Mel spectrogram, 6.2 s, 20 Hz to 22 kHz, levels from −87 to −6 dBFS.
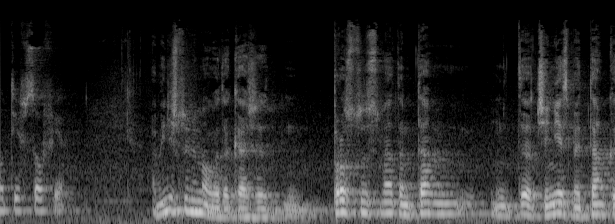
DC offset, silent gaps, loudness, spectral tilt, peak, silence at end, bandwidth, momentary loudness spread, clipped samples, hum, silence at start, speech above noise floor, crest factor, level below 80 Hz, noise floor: under 0.1%; none; -33 LUFS; -5.5 dB/octave; -14 dBFS; 0 s; 16 kHz; 13 LU; under 0.1%; none; 0 s; 21 dB; 18 dB; -60 dBFS; -53 dBFS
